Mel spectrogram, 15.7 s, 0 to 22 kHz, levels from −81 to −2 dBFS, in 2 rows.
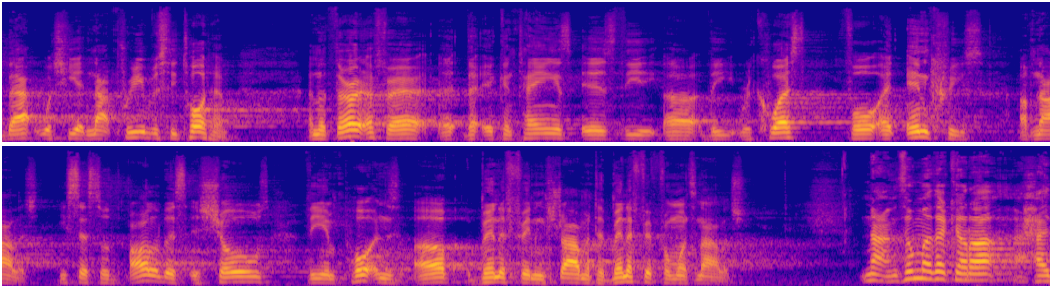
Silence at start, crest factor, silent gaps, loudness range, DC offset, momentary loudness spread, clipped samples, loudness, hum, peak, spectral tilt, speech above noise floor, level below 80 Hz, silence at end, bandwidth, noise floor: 0 s; 20 dB; none; 3 LU; under 0.1%; 13 LU; under 0.1%; -21 LUFS; none; -2 dBFS; -4.5 dB/octave; 28 dB; -62 dBFS; 0 s; 19 kHz; -48 dBFS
